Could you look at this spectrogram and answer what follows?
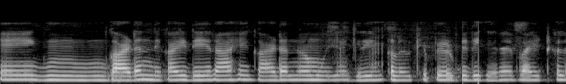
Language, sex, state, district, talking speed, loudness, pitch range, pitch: Hindi, female, Bihar, Patna, 220 wpm, -19 LUFS, 200-210 Hz, 205 Hz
